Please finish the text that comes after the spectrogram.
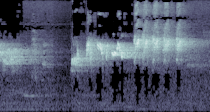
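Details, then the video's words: Red-whiskered bulbul, red-eyelid (mí đỏ) form, delivering ché-style song: a fading whistled note, a short gap, then a loud, rapid, rising, buzzy warble that slowly trails off. "mí đỏ siêu ché"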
